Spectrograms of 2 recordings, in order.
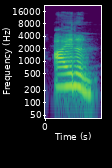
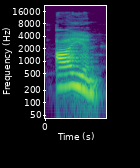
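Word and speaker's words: iron: 113 देखते हैं अगला, आयरन, इस्त्री करना। इसको लोग आयरन प्रोनाउंस करते हैं, बट ये गलत प्रोनाउंसिएशन है। आयन, आर साइलेंट है।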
